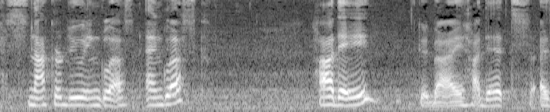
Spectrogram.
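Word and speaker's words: ha det: Hade, goodbye, hadet, I said hadet because I've heard that, and god dag. Hadet is spelled H-A, first word, second word, D-E-T.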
